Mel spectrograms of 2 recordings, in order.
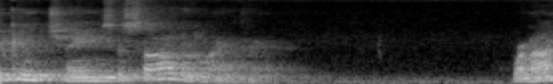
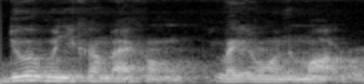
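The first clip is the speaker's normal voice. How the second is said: normal talking voice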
